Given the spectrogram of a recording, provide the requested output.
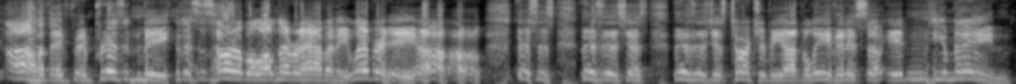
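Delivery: high, loud, slow wailing of a self-pitying caged chicken; hammed-up melodramatic chicken crying out about its cage; mock anguished chicken. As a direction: ham up the chicken's tragic lament, half laughing. Mocking imagined suffering chicken.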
